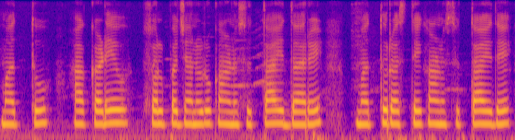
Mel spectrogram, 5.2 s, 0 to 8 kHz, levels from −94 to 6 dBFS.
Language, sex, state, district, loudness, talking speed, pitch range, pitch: Kannada, female, Karnataka, Bidar, -16 LUFS, 130 wpm, 240-245 Hz, 245 Hz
